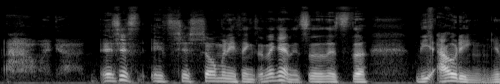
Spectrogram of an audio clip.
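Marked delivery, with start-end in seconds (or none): 0.1-0.9 breathy exasperated whisper; under the breath, fed up. Real, not acted. Ranting about strangers, whispered exasperation.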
